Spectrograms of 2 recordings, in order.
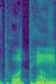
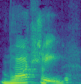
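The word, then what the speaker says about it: poitín: Is that how you pronounce the moonshine of Ireland? Poutine. Have you ever heard of that? Either of you two. Okay. What do you call moonshine in Ireland? There's a moonshine. Poaching. That's it. Okay. Poaching. Yeah. Okay. Yeah, Yes. jeez. I just wasn't pronouncing it right.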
